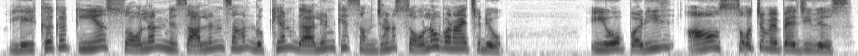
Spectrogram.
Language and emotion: Sindhi, surprised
